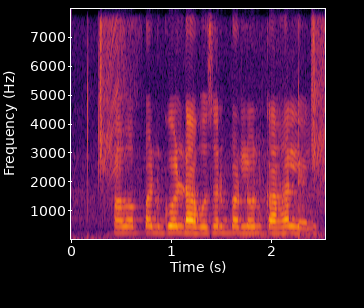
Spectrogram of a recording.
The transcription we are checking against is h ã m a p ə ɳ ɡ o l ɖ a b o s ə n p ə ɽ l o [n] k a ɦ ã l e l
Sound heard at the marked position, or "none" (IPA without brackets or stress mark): n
